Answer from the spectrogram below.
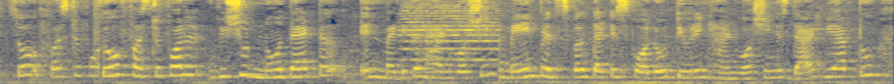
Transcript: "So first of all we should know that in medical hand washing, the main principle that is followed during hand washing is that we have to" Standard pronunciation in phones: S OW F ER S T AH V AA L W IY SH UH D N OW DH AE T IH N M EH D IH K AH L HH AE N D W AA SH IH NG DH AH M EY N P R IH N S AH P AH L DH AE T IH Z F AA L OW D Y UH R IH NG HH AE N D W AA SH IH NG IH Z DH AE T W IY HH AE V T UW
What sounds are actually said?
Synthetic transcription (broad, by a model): S OW F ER S T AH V AA L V IY SH UH D N OW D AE T IH N M EH D IH K AH L HH AE N D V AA SH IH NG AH M EY N P R IH N S AH P AH L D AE T IH Z F AA L OW D Y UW R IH NG HH AE N D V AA SH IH NG IH Z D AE T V IY HH AE V T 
